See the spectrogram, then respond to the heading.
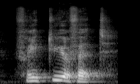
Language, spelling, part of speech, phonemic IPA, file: Dutch, frituurvet, noun, /friˈtyːrvɛt/, Nl-frituurvet.ogg
- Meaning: deep-frying oil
